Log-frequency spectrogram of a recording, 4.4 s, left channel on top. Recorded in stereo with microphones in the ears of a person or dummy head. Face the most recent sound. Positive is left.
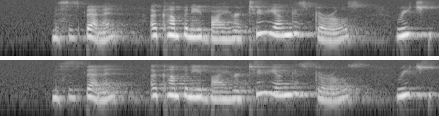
turn(degrees=30)  # may be behind; listen again after turning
